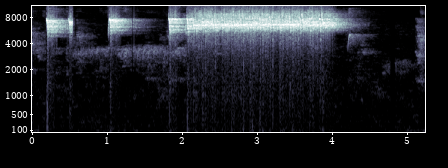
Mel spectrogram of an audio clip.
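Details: Blue-crowned hanging parrot singing, from a long tutoring recording: a few short shrill high bursts over a faint lower whistle, then a sustained two-second piercing buzzy trill that fades away.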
